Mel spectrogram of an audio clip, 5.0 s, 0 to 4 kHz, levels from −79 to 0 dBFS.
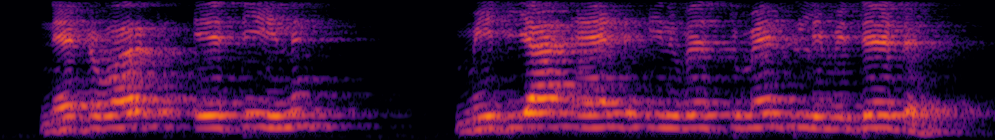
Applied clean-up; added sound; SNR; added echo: none; none; none; reverberation time 0.7 s.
